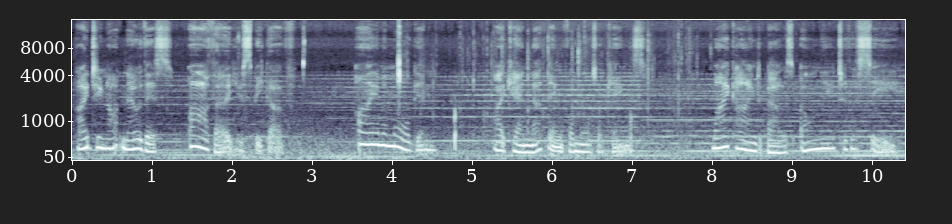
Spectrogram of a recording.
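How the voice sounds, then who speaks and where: A woman's voice: medium pitch, animated, measured pace, vocal fry. A woman playing a possessive, hungry female sea creature who seduces mortals in a sultry, tempting game performance. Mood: sultry yearning. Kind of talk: video game voice acting. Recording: music playing behind.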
